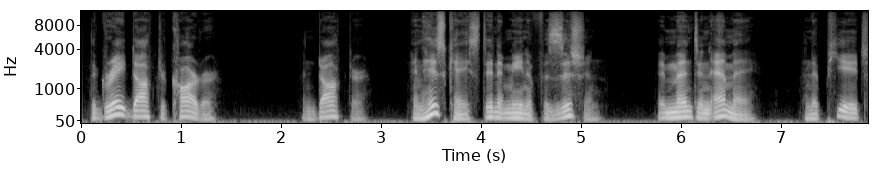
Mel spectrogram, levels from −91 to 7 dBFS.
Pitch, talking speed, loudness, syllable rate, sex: 110 Hz, 160 wpm, -19 LUFS, 4.5 syllables/s, male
